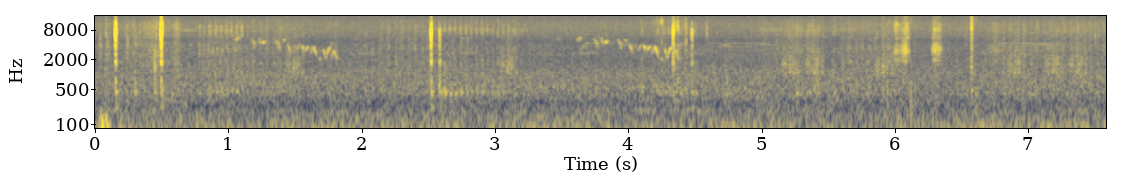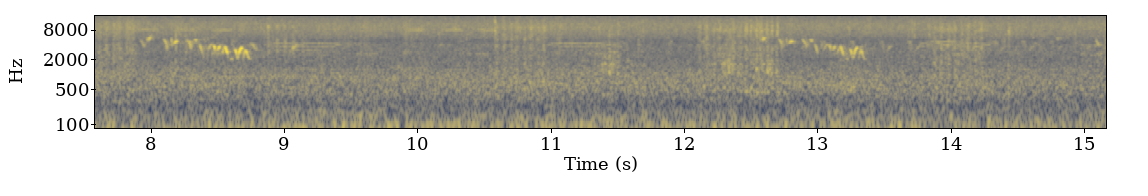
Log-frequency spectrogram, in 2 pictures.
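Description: A small wild bird repeating a short, high, falling call every couple of seconds, with some small arched chirps in between, over a steady low rumble. A few sharp clicks stand out in the first seven seconds.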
